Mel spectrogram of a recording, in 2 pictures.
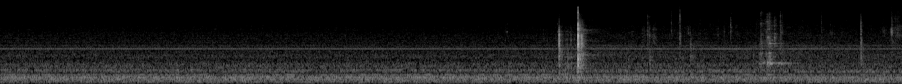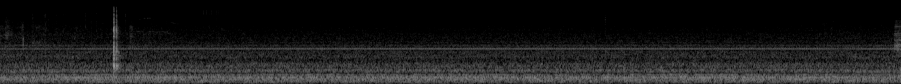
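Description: Steady electrical hum with a faint high whine, broken by a few sharp clicks and taps from small parts and tools being handled on a wooden workbench, the loudest about six seconds in and two lighter ones near eight and ten seconds.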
